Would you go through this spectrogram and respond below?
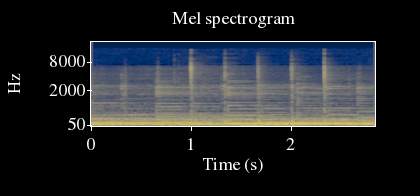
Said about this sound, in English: Good instrumentals. Yeah, these dudes have a nice sound. I like them. Cool guitar. I like that.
